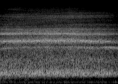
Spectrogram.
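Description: A person takes a single long, audible breath through the nose during a beginner Pilates spine mobility exercise, close and steady, fading out at the end.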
